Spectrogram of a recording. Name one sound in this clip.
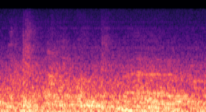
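A young man talks quietly close by.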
